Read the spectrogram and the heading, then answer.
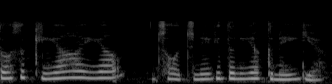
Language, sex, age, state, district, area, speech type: Dogri, female, 30-45, Jammu and Kashmir, Udhampur, rural, spontaneous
